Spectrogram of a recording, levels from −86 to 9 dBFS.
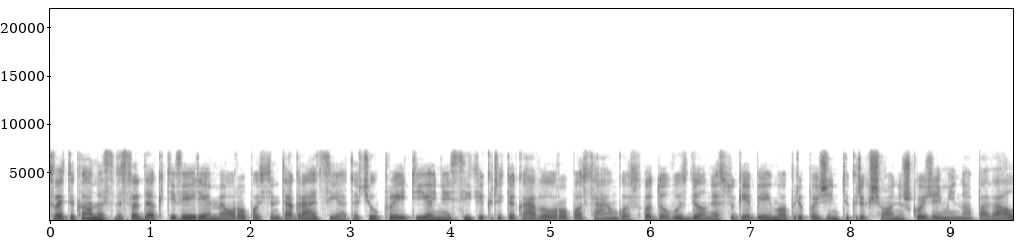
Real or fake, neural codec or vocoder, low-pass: fake; codec, 16 kHz, 4 kbps, FunCodec, trained on Chinese and English, 50 frames a second; 7.2 kHz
